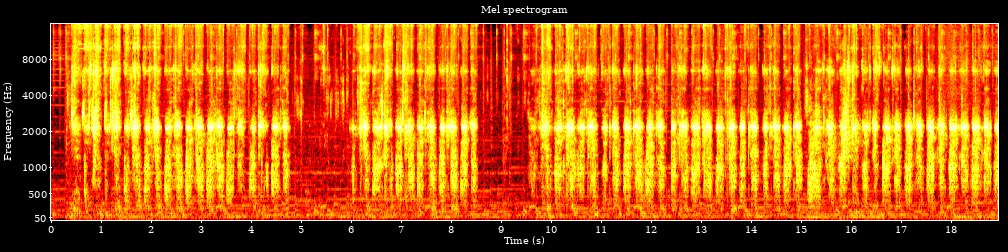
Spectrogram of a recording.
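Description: Boiled ridge gourd and poppy seeds are ground into a paste, giving repeated rhythmic rasping strokes close by. The grinding comes in long runs broken by two short pauses, and no one speaks.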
